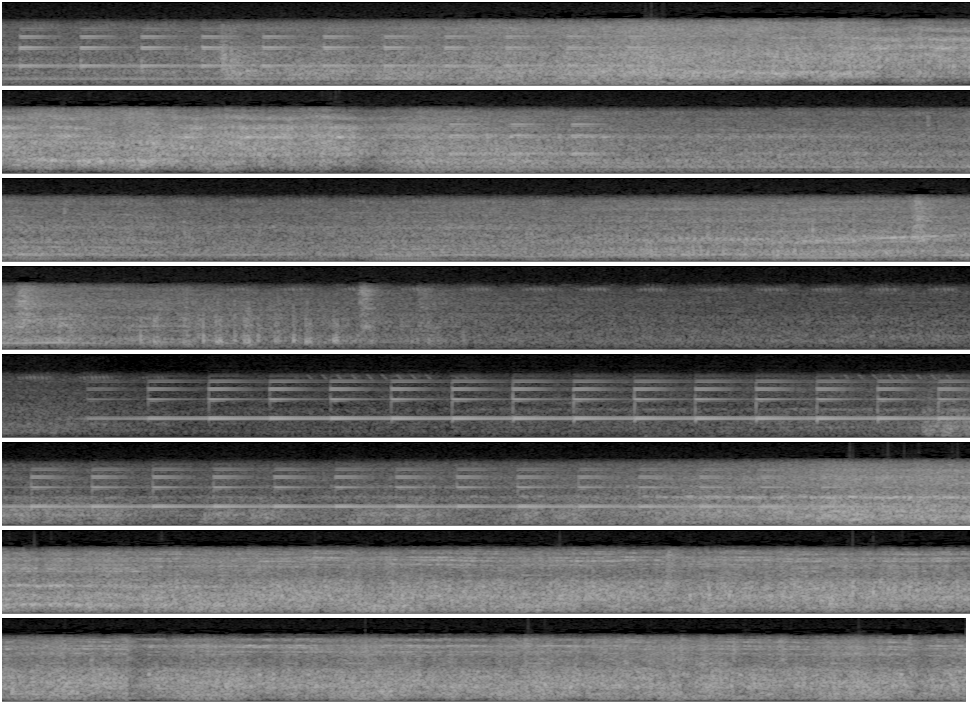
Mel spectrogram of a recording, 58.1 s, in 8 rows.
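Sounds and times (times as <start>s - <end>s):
level-crossing alarm bell ringing: 0.0s - 5.0s, 10.5s - 12.0s, 29.7s - 43.5s, 44.1s - 58.0s
freight train passing: 0.0s - 28.0s, 28.8s - 58.0s.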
